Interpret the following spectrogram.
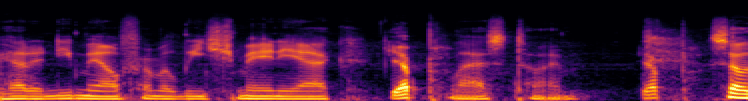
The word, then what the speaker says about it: Leishmania: going to discuss the leash mania group today leash mania like as in i got you on a leash yes maria is i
